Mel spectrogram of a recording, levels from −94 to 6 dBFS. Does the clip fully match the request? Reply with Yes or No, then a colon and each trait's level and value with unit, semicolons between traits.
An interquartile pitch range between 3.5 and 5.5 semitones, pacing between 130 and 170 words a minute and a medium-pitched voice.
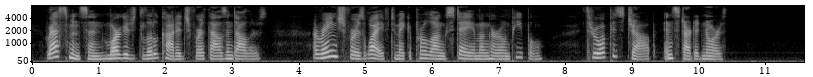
Yes: average, 4.1 semitones; average, 150 wpm; medium, 175 Hz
